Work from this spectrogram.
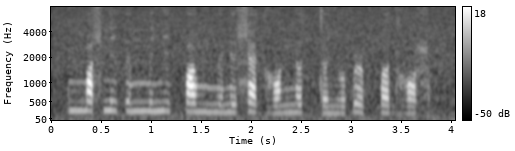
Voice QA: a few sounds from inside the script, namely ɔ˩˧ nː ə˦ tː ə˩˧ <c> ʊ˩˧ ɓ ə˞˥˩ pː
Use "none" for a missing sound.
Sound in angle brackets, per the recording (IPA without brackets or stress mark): ɲ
